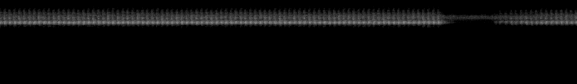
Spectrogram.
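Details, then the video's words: Sharp, rapid grasshopper chirring, high and metallic, pulsing roughly four times per second. It breaks off briefly near the end, then resumes more softly. No music. "Grass Hopper Sounds"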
